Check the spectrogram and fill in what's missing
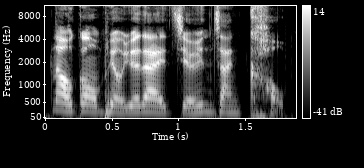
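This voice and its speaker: A woman's voice: mid-range voice, fairly even intonation, fast talker, smooth, no echo, clean studio sound. A woman with a Taiwanese Mandarin accent hosting a podcast, telling a story in a brash, profane, dramatic way. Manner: brash, profane, dramatic, shouts out reenacted quotes. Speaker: podcast host. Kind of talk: casual storytelling monologue.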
